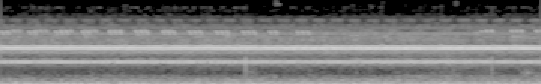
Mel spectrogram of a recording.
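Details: Insects calling at night: a steady, shrill two-toned drone runs throughout, with quick pulsed chirp trains at the start and again near the end.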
